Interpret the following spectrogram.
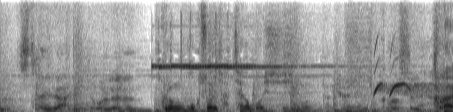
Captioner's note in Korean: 딸랑딸랑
